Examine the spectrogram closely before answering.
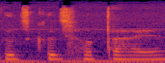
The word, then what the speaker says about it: Kuch Kuch Hota Hai: movie, I guess, like the classic, like Kuch Kuch Hota Hai.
